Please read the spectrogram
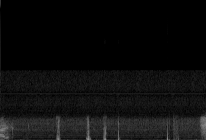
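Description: Telephone-line recording on an answering-machine tape: a steady low hum with about six sharp clicks spread through the moment after a call ends, the line and machine clicking as the call disconnects.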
